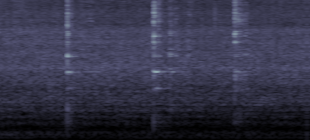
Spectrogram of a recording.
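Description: Green beans being stirred in a hot pan for pancit bihon, with three soft scraping strokes at a slow, steady rhythm over a faint continuous background hiss.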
